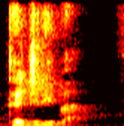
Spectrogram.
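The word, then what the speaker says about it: تجربة: طبعا النطق الصحيح لها تجربه. يقول لك التجربه من الجرب ولك من الشر.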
